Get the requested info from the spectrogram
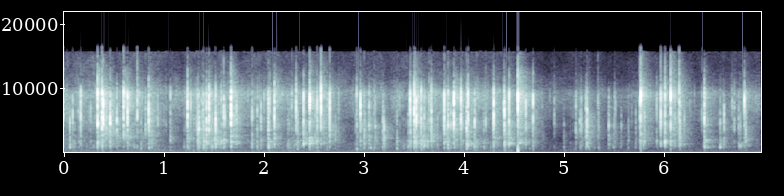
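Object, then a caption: Chocolate bar in plastic film wrapper. A wrapped chocolate bar in a plastic film wrapper is scratched and pinched quickly by fingertips, making it crinkle. Dense bursts of bright, crisp crinkling come in clusters with short pauses between them, and there is almost no low end.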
